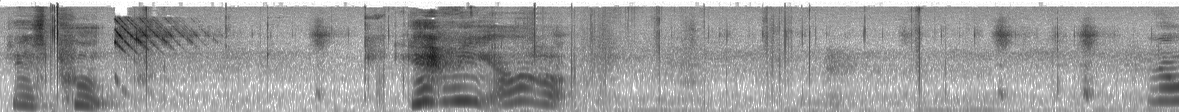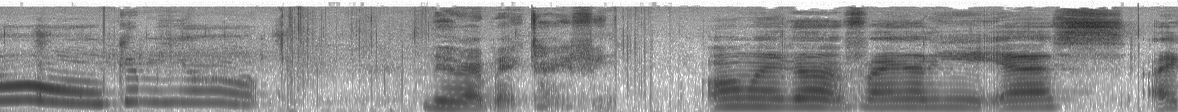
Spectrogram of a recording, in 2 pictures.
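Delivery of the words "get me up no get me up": frustrated whine. Real, not acted. Stuck while parkouring.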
